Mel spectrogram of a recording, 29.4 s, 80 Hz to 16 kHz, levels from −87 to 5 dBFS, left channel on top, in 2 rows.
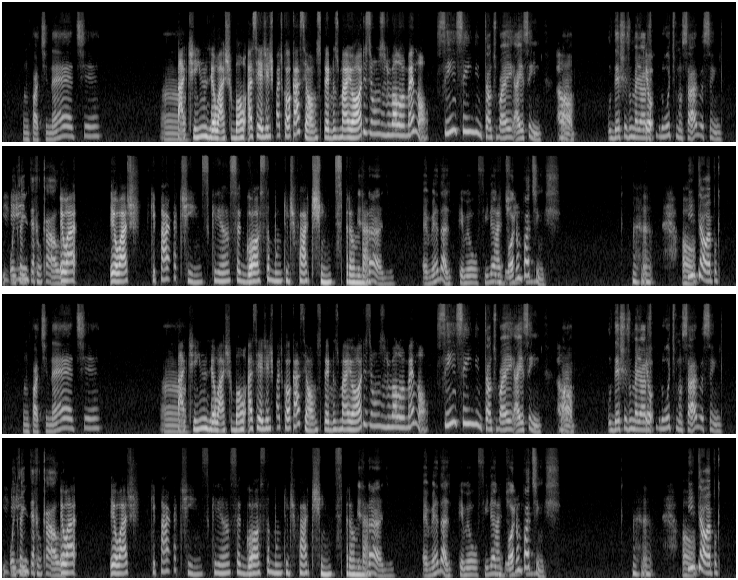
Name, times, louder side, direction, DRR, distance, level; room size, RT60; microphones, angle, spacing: voice 1, 0.4-2.0 3.2-3.7 8.8-10.8 11.2-11.5 12.1-14.4 14.8-15.9 21.8-22.5 23.1-25.8 28.4-29.0, equal, 5° right, 0.9 m, -28 dB
voice 2, 3.5-8.5 11.1-11.4 12.9-13.0 14.7-15.5 15.8-16.1 16.8-17.4 17.7-22.1 24.5-24.7 27.3-28.5, left 4 dB, 75° left, 1.2 m, -23 dB
open air
head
